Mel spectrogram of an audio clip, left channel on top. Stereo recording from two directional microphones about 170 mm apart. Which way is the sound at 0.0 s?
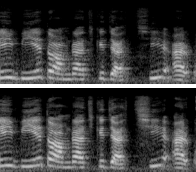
Centre (ahead or behind).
